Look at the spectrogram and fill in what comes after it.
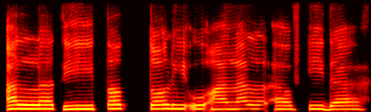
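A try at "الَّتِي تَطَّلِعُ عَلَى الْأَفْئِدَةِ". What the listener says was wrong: nanti lidahnya pendek sama ainnya ya kamu belajar ain.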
